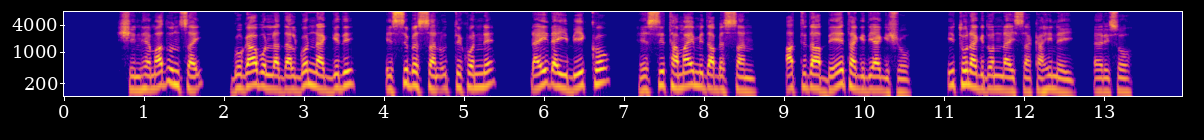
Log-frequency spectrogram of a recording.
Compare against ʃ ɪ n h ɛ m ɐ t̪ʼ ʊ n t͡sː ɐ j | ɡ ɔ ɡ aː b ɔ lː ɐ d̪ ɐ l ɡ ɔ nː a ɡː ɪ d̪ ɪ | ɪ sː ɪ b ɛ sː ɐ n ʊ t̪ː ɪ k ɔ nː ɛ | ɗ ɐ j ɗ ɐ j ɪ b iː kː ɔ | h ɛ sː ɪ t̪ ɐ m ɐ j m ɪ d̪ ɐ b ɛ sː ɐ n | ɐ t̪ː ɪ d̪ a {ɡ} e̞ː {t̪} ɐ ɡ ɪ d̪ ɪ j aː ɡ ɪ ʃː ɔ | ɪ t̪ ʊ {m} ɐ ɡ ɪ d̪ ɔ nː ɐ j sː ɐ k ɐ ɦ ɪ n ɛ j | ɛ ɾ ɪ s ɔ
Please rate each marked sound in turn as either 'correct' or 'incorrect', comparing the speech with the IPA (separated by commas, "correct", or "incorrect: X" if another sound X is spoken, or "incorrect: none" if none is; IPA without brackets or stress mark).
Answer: incorrect: b, correct, incorrect: n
